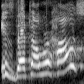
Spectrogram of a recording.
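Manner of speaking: rising tune ending high on house. Demonstrating intonation on example sentences, reading a question with rising intonation. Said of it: "That is our rising intonation".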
